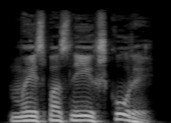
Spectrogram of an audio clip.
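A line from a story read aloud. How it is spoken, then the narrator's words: Growled. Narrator (Russian): прорычал Рорк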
